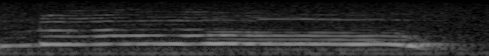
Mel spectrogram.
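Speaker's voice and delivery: very high, soft falsetto cry; thin, drawn-out mock lament; mock tearful wail. Viewer wanting to cry at the ending, soft mock wail. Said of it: "you wanna cry".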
